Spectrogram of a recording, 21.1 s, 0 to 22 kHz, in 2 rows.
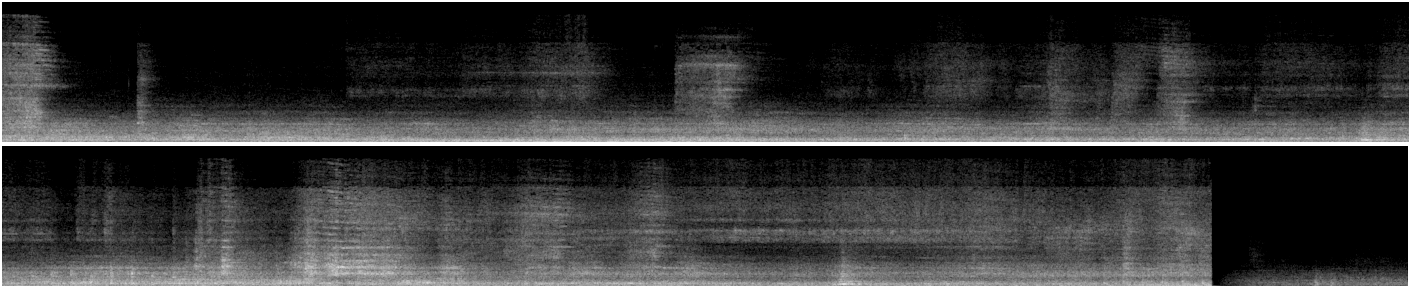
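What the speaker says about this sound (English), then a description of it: "We have NR classes passing platform number 2. NR59 is the leading loco, followed by NR78 and NR47." NR class diesel locomotives NR59, NR78 and NR47 roll through a station platform at Koolewong, a steady loud rumble with wheel squeal and clatter lasting nearly twenty seconds before cutting off abruptly.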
